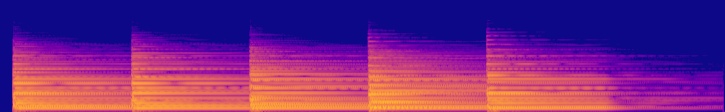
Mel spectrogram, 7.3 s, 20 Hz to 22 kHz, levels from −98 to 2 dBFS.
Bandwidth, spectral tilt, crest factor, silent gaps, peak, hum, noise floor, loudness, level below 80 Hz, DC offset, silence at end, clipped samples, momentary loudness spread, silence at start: 5 kHz; -10 dB/octave; 18 dB; none; -2 dBFS; none; -54 dBFS; -19 LUFS; -58 dBFS; under 0.1%; 1.05 s; under 0.1%; 8 LU; 0.1 s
